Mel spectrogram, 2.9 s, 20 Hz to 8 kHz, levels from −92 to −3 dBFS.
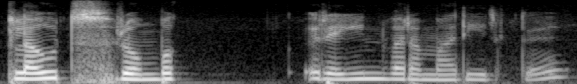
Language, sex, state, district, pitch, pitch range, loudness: Tamil, female, Tamil Nadu, Nilgiris, 205 Hz, 190-215 Hz, -16 LUFS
